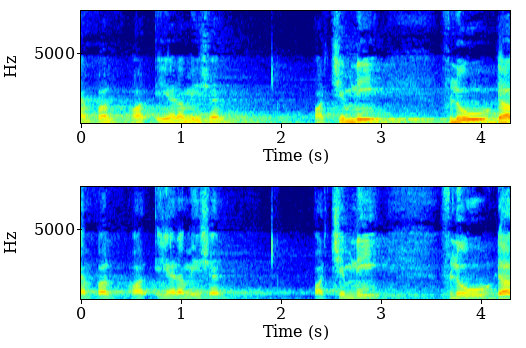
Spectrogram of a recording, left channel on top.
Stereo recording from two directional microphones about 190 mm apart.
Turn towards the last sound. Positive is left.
turn(degrees=-15)  # may be behind; listen again after turning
